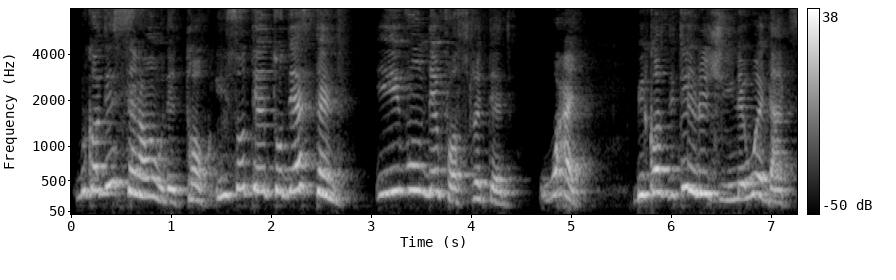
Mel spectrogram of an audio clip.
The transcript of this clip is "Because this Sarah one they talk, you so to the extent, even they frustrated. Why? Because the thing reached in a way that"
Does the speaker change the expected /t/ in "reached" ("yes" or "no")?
yes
